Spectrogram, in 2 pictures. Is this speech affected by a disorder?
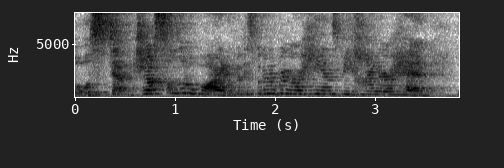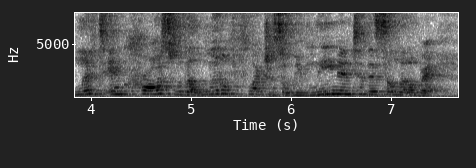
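No.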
